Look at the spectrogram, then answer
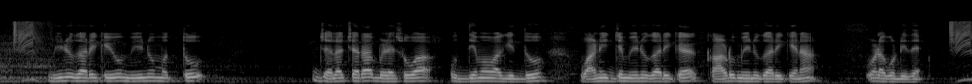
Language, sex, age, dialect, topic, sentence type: Kannada, male, 18-24, Mysore Kannada, agriculture, statement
